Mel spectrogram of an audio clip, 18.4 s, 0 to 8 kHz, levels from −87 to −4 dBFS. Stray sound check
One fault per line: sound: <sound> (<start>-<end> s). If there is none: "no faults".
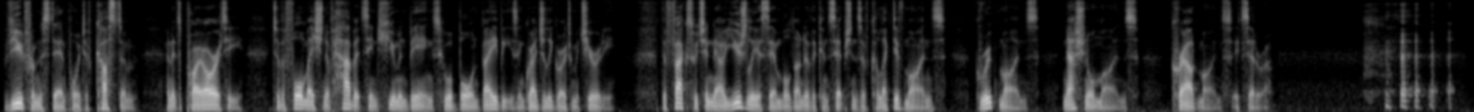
sound: laugh (17.0-18.2 s)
